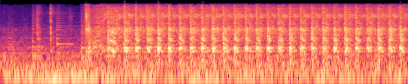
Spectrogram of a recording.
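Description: Car engine cranking and failing to catch after refuelling with poor-quality petrol, a fast even starter rhythm of repeated pulses running steadily for several seconds at close range, following a brief quiet rustle.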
